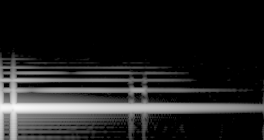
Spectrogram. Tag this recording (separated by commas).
Musical instrument, Music, Keyboard (musical), Piano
